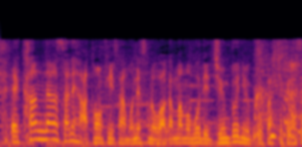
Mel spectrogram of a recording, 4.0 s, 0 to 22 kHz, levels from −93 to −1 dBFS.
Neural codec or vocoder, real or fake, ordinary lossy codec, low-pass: none; real; AAC, 32 kbps; 7.2 kHz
